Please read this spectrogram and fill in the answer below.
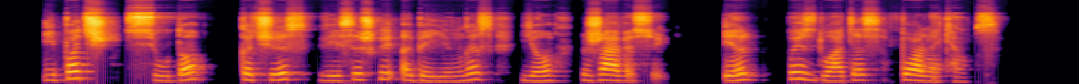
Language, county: Lithuanian, Panevėžys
